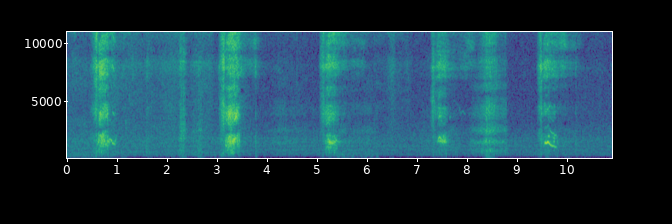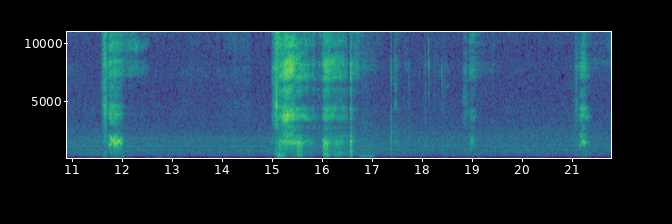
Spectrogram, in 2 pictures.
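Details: Cat coughing on a Friday night: a series of short, harsh coughing bursts with a faint wheezy edge, repeating every few seconds.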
